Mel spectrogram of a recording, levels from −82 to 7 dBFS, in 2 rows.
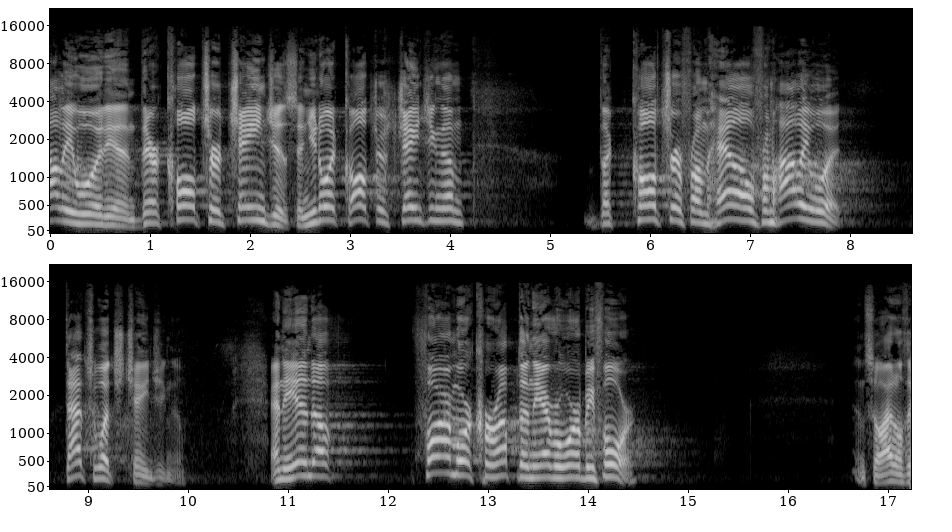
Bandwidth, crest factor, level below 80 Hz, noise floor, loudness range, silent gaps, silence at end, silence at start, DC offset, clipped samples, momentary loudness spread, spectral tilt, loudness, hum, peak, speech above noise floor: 16 kHz; 18 dB; -76 dBFS; -71 dBFS; 5 LU; none; 0 s; 0 s; under 0.1%; under 0.1%; 9 LU; -2.5 dB/octave; -17 LUFS; none; -2 dBFS; 54 dB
